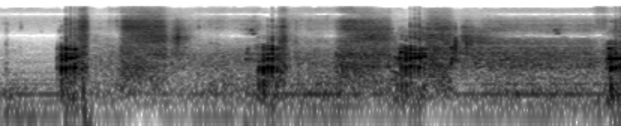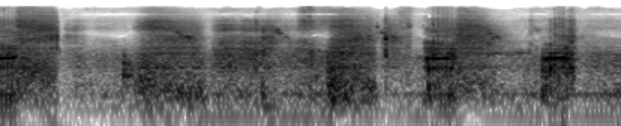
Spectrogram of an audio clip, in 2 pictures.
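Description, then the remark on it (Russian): Orchid Island wild dwarf pigs grunting and snuffling, a string of short, raspy bursts arriving irregularly every second or so over a steady hiss, with no voices present. “А я напоминаю, что вы можете увидеть этих карликовых свинок с острова Орхидей в тайбейском зоопарке.”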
